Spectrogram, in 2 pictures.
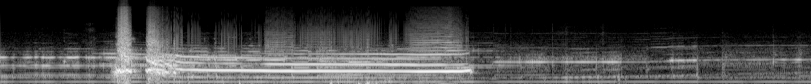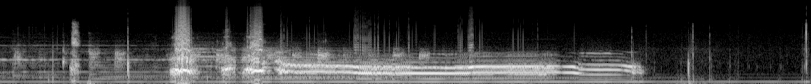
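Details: Boston bulldog singing in drawn-out, mournful howls. A steady held tone is followed by a long, slow, rising glide. The howls then resume, louder and wavering, with a few sharp clicks mixed in.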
